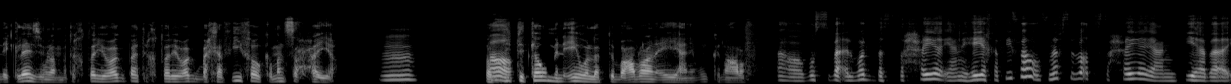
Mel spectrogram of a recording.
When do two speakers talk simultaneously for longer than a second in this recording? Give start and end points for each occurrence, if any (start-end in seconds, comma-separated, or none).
none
